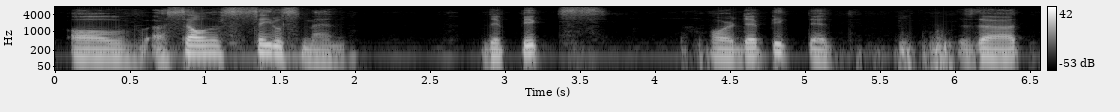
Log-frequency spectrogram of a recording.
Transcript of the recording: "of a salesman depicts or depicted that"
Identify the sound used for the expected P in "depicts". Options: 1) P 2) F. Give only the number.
1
